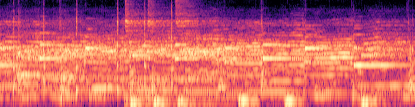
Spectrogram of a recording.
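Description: Javanese gamelan-style ensemble music accompanying an ebeg trance dance: ringing pitched melodic notes over a steady low drum beat.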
